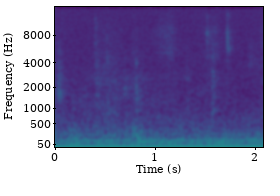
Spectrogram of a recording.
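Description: A steady low hum in the room's sound pickup, with scattered light clicks and rustles of papers being handled at the dais.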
